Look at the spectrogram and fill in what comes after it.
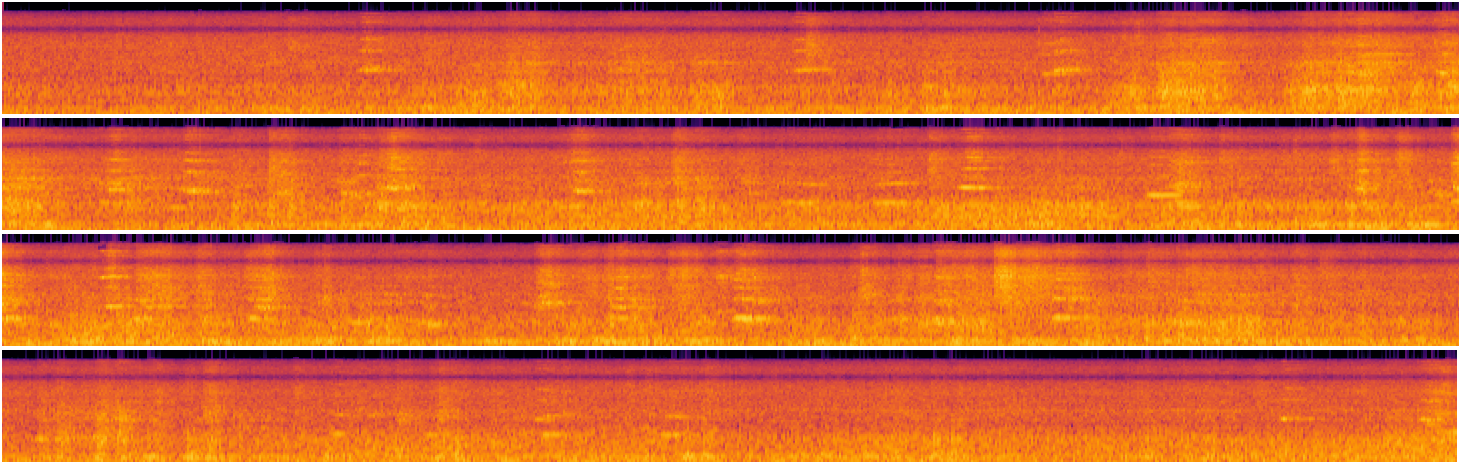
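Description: Passenger train running on the Kagoshima Main Line, heard from inside the carriage: a loud, steady rumble of wheels on rail with frequent short clicks and knocks.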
